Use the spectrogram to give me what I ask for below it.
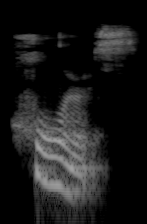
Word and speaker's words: horse: Acuérdate que la H se pronuncia J en inglés. Como hello. Entonces, ¿cómo se dice este? Horse. H-O-R-S-E.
